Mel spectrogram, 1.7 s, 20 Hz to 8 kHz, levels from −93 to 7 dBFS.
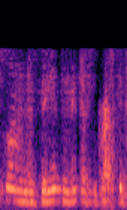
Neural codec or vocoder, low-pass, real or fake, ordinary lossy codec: codec, 44.1 kHz, 0.9 kbps, DAC; 7.2 kHz; fake; AAC, 16 kbps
